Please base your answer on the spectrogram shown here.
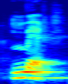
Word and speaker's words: made: Next जो आता है हमारा MADE, यहाँ पर भी जो ई हमारा होगा वो क्या होता है, यहाँ पर साइलेंट रहता है।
